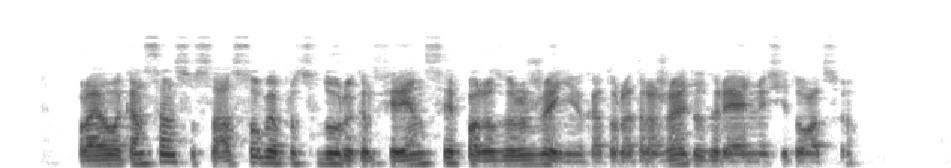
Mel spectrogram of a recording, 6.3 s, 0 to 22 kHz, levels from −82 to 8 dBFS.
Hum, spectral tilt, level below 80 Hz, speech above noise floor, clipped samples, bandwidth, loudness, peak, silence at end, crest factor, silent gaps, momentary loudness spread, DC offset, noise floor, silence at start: none; -6.5 dB/octave; -68 dBFS; 46 dB; under 0.1%; 7.8 kHz; -20 LUFS; -2 dBFS; 0.65 s; 18 dB; none; 8 LU; under 0.1%; -65 dBFS; 0.55 s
